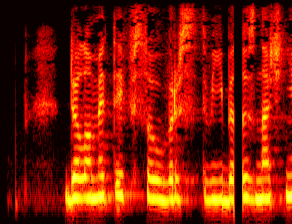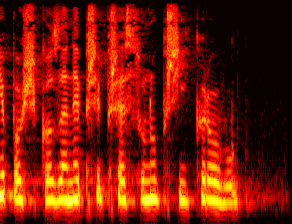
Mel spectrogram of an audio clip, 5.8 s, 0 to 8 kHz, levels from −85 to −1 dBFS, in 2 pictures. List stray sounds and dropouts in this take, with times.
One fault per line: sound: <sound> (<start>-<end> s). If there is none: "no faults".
sound: dropout (2.3-2.4 s)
